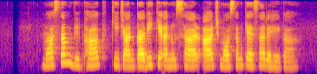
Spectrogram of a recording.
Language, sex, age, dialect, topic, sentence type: Hindi, female, 18-24, Marwari Dhudhari, agriculture, question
